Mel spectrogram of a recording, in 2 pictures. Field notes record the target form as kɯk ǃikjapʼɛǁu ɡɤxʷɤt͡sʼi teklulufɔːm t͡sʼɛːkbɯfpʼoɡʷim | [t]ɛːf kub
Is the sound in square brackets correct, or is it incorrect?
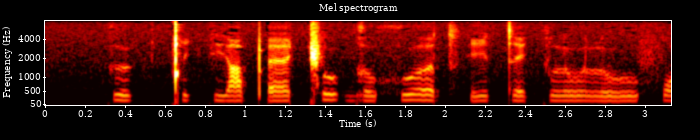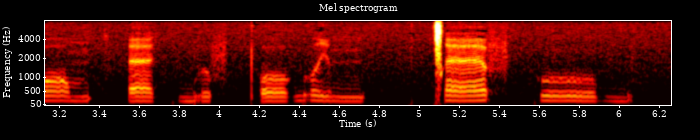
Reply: incorrect: ǀ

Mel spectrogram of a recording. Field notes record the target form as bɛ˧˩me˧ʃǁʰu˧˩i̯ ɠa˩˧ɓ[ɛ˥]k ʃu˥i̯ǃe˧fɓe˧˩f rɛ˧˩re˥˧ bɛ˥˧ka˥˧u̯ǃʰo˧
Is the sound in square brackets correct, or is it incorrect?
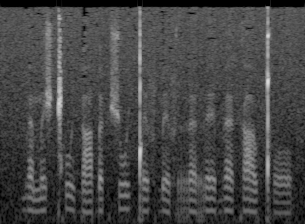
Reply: incorrect: ɛ˧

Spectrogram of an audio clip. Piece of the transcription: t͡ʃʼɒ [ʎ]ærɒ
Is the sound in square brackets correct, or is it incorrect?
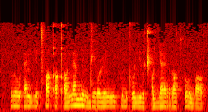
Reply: correct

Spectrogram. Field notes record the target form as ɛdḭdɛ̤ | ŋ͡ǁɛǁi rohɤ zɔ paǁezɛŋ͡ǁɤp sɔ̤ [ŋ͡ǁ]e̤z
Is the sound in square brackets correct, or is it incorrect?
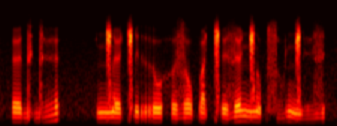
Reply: correct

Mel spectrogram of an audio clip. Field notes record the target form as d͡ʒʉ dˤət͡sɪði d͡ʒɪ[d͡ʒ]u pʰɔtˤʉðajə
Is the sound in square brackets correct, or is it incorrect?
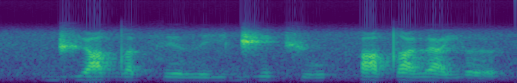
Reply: incorrect: t͡ʃ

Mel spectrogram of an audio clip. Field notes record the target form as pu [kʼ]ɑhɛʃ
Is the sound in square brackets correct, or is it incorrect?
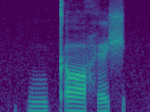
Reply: correct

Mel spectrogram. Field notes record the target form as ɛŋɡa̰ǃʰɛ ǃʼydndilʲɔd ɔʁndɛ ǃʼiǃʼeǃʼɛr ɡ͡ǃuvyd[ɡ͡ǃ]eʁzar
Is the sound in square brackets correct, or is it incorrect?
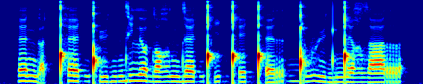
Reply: incorrect: ŋ͡ǃ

